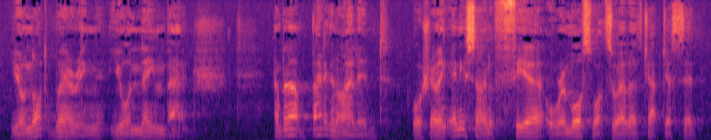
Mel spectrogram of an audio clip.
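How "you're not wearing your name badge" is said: low, rather menacing commander's tone. Retelling a base commander inspecting new sub-lieutenants, in a mock-menacing tone. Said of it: "he said in rather menacing tone".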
